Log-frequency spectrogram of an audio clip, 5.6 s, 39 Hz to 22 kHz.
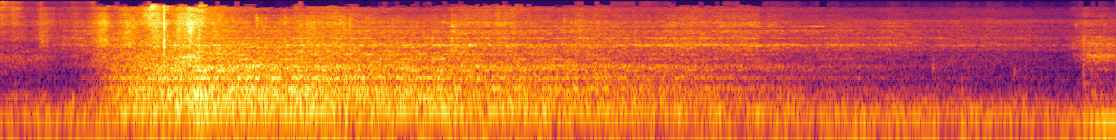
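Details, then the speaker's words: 2013 Subaru XV Crosstrek, 119,000 miles, owner heard noise from rear: hand-spun rear wheel gives a rough, gritty rumble swelling and fading as it slows; heavy grinding that would cause loud humming at highway speeds, worn rear wheel bearing. "this is heavy heavy grinding and that at the highway speeds will cause real real loud humming from the back"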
